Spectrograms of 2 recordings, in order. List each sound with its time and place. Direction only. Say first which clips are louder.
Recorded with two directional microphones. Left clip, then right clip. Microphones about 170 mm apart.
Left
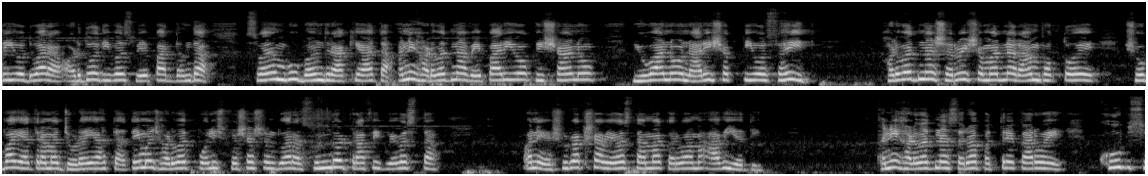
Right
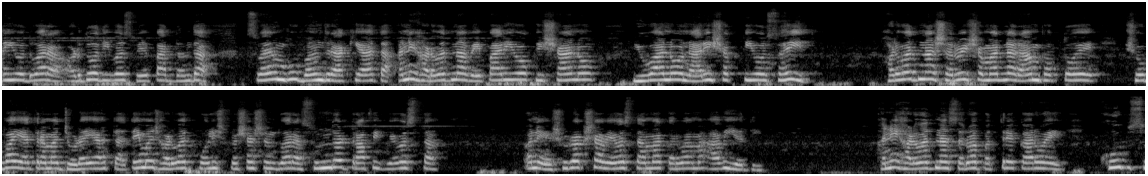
0.0 s speech: left 5 dB; 25° left (ahead or behind)
20.1 s speech: left 5 dB; 30° left (ahead or behind)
